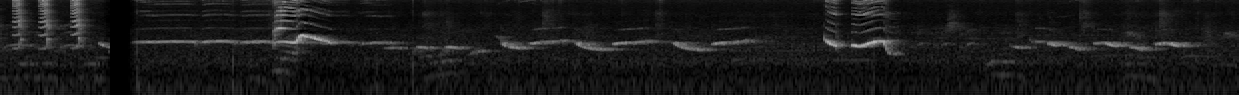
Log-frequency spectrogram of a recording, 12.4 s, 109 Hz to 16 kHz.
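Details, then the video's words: Song of a new laughingthrush, dated 27 February 2022: sharp opening notes, a long even whistle, then chains of looping, undulating whistled notes, broken by one loud harsh burst. "noog sab hwj quaj, noog tshiab xwb(khướu mun hót chim mới)"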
